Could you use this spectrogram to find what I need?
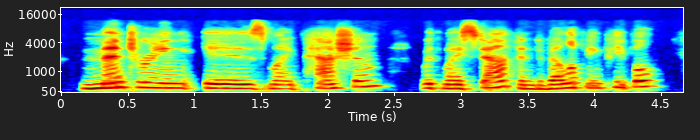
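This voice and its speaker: A woman with a New England accent speaks in a fairly high voice. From New England, Rhode Island. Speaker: nephrology nurse, board candidate. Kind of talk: self-introduction in webinar. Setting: video call webinar.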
